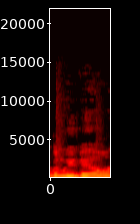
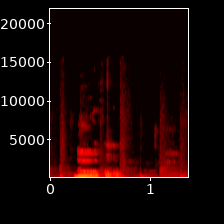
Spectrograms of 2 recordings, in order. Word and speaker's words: Louisville: been putting out videos all about our city pronounce louisville get it right it's not louisville it's not louisville we say louisville we're putting out new videos each week if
